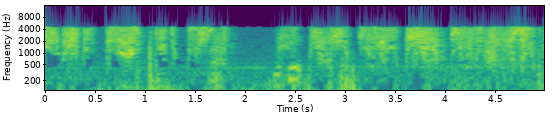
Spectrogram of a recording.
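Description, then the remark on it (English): Bare feet rub and squeak against a wet floor in a series of repeated scraping bursts, rough and gritty with a brief higher squeal midway, and a voice speaks briefly. “Can I make the floor squeak?”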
